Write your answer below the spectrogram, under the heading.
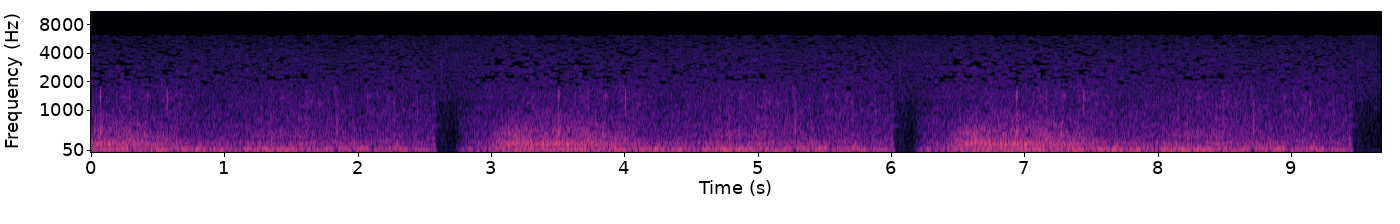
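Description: Soft, low-pitched rustling breath sounds, about 18 breaths a minute, with inspiration longer than expiration: normal vesicular breath sounds over the lung fields.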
